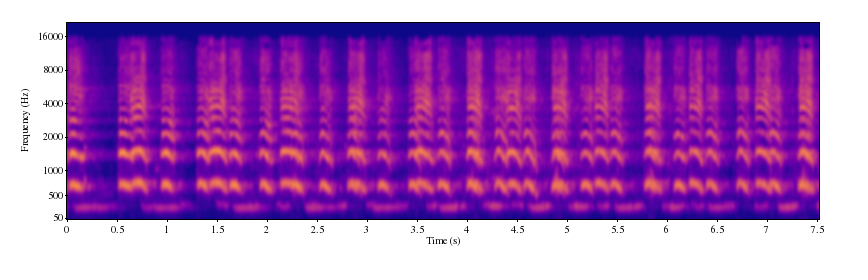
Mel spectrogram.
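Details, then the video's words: Siamang calling in a long run of loud, rapid, harmonic barking notes, each a short bent hoot repeated roughly once a second, steady and insistent with no other sounds. "suara monyet siamang / gibbon monkey sound"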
